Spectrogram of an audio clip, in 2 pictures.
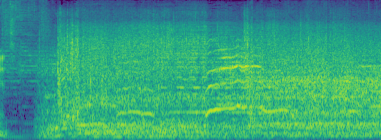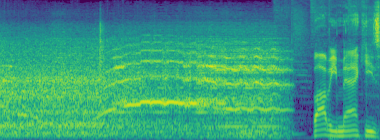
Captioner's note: screaming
